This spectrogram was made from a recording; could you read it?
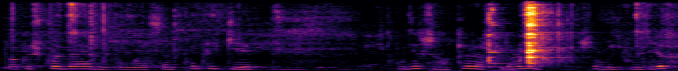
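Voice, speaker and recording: Rambling hoarse woman vlogger, high voice, roomy noisy home recording. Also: little pitch movement, quick pace. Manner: rambling, chatty, slangy. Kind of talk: casual vlog chat.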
